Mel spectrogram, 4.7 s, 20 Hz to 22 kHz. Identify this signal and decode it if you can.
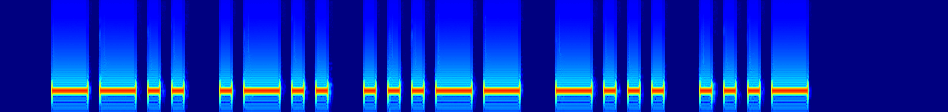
Morse code, heard as a keyed tone, about 20 wpm, 700 Hz. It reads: ZL3BV
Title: DXCC-100 Call Signs - 5 Characters - Repeated 3x - 20wpm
